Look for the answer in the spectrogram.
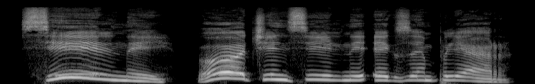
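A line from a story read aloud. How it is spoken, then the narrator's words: Gurgling guttural voice. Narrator (Russian): Пробулькал утробным голосом противник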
